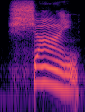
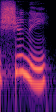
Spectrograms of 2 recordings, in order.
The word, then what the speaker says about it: shine: And when I put that silent E there, now the I says I, sh, ein, shine. It doesn't say shinny. It's not that. Remember, the E doesn't make any sound at all.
